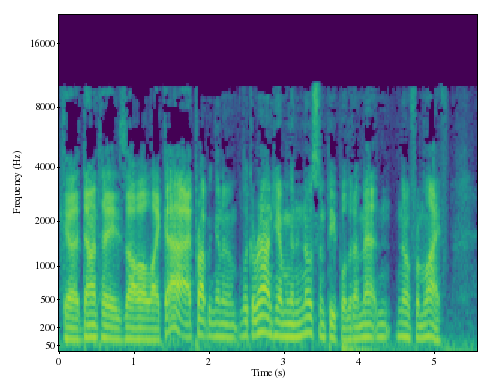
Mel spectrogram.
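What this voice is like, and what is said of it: Mild put-on Italian accent. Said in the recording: “is that your Italian accent? ... Very mildly.”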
